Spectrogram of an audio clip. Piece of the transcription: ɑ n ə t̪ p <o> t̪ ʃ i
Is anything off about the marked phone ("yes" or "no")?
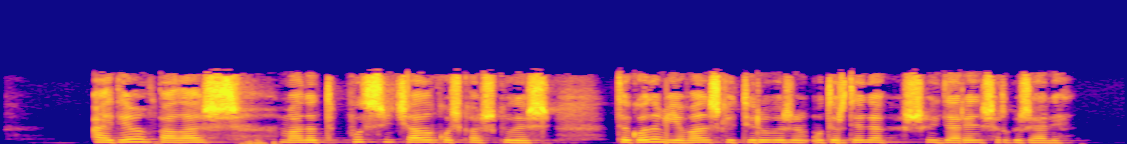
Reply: yes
